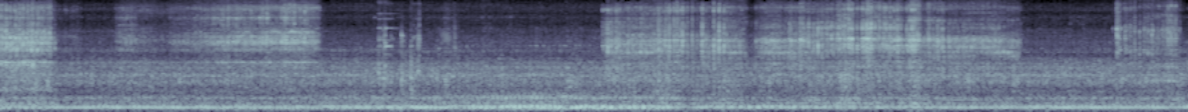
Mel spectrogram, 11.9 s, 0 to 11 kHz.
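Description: Wood lathe running with a steady low hum while a hand-held turning chisel scrapes along the spinning wooden vase. The cutting comes in separate passes: brief at the start, about 1 to 3 seconds in, a longer one from about 6 to 10 seconds, and a short one near the end.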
